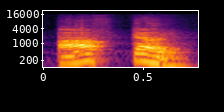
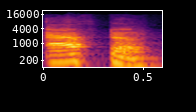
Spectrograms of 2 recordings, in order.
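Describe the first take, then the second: First: It is said with a British accent. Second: It is said with an American accent.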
